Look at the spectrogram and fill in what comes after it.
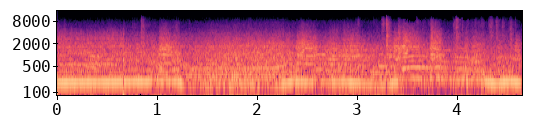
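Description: Suzuki Swift 1.3 rally car's four-cylinder engine heard from inside the cabin, held at high revs, then lifting off about a second in and revving down and up again several times on the approach to a bend.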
